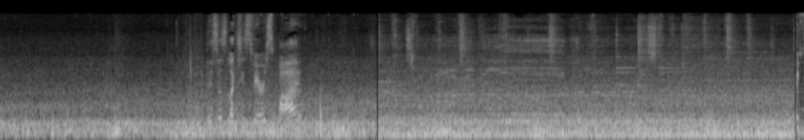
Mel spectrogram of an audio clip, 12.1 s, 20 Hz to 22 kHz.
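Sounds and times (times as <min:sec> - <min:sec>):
car road noise: 0:00.0 - 0:12.0
music on car stereo: 0:03.1 - 0:12.0.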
